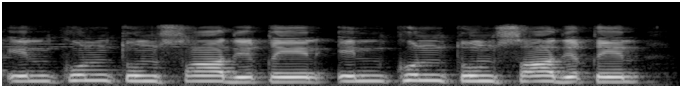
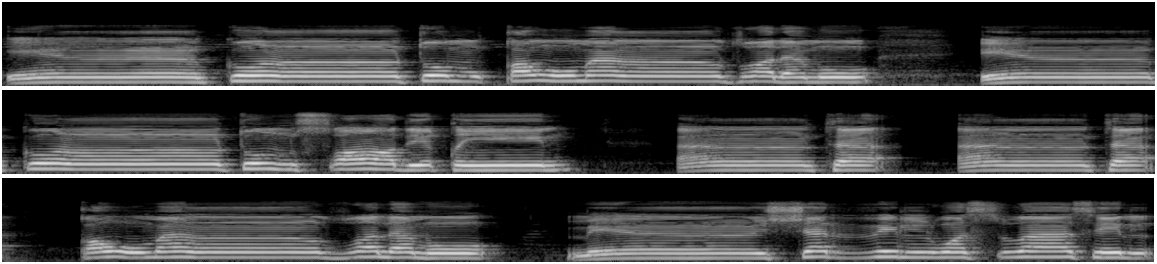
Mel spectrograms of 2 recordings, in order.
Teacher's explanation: قاعدہ ہمیں معلوم ہے تو قاعدے کے مطابق اس میں اخفا کر کے غنہ کر کے تب آگے چلیں گے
